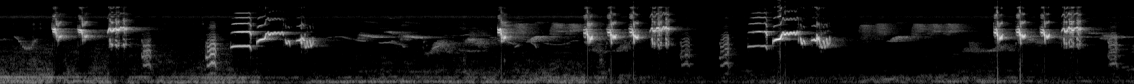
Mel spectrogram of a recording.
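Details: Oriental magpie-robin showing off its repertoire of learned phrases unprompted by a tutor track or rival bird: repeated volleys of loud, ringing whistled notes and quick chips, interspersed with softer twittering and short pauses.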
